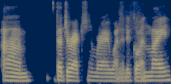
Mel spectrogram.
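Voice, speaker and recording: A woman's very deep, low-pitched voice with a bright, sharp tone and an American accent, in a dry, close sound with no echo. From US Midwest, Wisconsin. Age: 20s. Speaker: panelist. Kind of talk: panel discussion.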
